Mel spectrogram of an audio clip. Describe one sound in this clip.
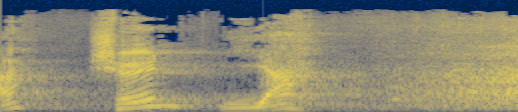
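An elderly man speaks loudly into a microphone.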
